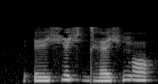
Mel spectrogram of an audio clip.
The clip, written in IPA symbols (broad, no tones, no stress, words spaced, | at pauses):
ʔeçɛç dʱɛçŋɔ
